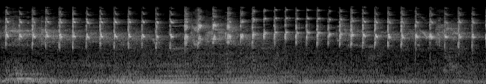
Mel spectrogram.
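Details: Ngekek-style singing of a sooty-headed bulbul, enjoyed while waiting for the fast to end: a long, unbroken run of loud, crisp clicking notes, roughly four per second, steady throughout.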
